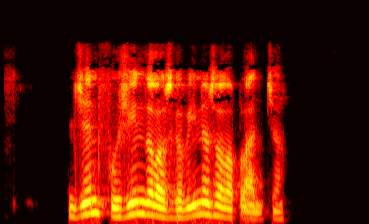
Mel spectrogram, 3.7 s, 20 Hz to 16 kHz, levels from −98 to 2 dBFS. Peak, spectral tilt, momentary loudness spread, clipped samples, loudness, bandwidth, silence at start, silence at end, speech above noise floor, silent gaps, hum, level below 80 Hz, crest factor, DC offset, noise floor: -6 dBFS; -5.5 dB/octave; 13 LU; under 0.1%; -23 LUFS; 7.8 kHz; 0.7 s; 0.85 s; over 67 dB; none; none; -66 dBFS; 20 dB; under 0.1%; under -90 dBFS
